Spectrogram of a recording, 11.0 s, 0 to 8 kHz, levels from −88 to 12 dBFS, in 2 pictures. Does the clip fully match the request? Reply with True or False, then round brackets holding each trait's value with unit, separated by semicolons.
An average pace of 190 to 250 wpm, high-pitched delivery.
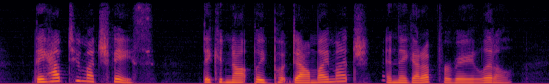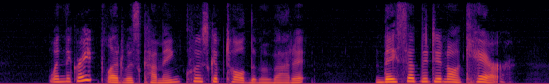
True (200 wpm; 210 Hz)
